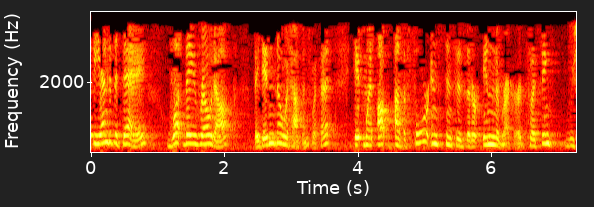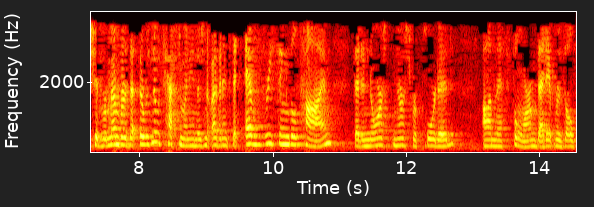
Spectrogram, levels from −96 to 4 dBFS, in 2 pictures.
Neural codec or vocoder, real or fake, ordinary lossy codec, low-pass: none; real; MP3, 16 kbps; 3.6 kHz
